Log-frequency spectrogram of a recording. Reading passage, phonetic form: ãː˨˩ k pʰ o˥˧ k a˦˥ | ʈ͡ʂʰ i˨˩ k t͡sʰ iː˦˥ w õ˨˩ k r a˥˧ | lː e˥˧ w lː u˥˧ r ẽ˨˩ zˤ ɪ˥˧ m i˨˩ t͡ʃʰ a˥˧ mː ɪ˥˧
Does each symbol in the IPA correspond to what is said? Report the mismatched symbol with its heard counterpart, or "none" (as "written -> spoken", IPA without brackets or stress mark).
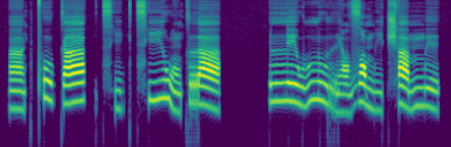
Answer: ʈ͡ʂʰ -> t͡sʰ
